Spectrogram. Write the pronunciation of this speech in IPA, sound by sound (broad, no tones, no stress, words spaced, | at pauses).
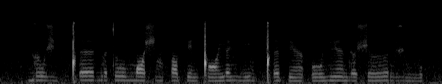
ɡɹuʒə̤ ǃʼɘː ɡɵtuːmɔ ʃa̤θɔpʲə ŋ͡ǃɔ̃ jɘvʲṳjə̤ ǃʼɘpʲə̃ː ʔu vʲə̃ːdɵʃɯː ɾṳʒṳ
